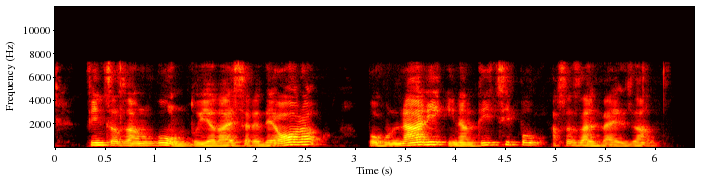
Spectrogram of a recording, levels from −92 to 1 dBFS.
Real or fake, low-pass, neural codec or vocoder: fake; 7.2 kHz; codec, 16 kHz, 4.8 kbps, FACodec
